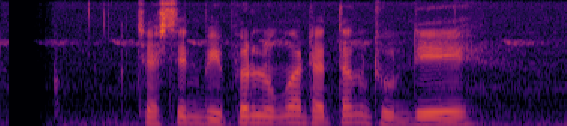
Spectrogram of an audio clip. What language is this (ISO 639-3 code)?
jav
